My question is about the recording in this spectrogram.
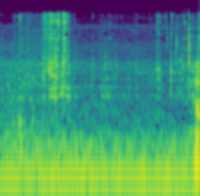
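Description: Keys and a Ford key fob on a keyring jangling in hand, in two short spells, over the low steady hum of the pickup's idling engine.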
